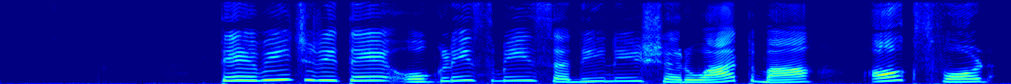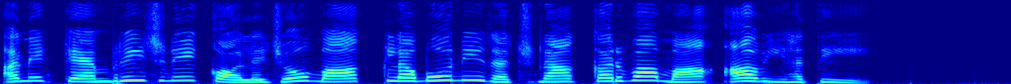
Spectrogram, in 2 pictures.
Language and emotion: Gujarati, neutral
